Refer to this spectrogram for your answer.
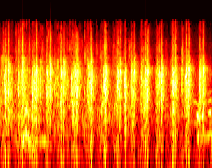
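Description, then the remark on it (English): An audience claps steadily for several seconds, a dense, loud patter of many hands with no pause and no voices standing out. “Just give these guys a round of applause.”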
